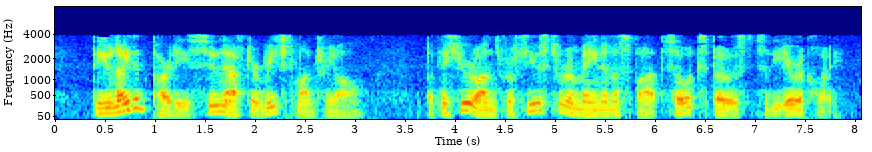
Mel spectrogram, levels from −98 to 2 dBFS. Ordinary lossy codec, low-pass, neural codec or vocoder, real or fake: AAC, 16 kbps; 7.2 kHz; none; real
